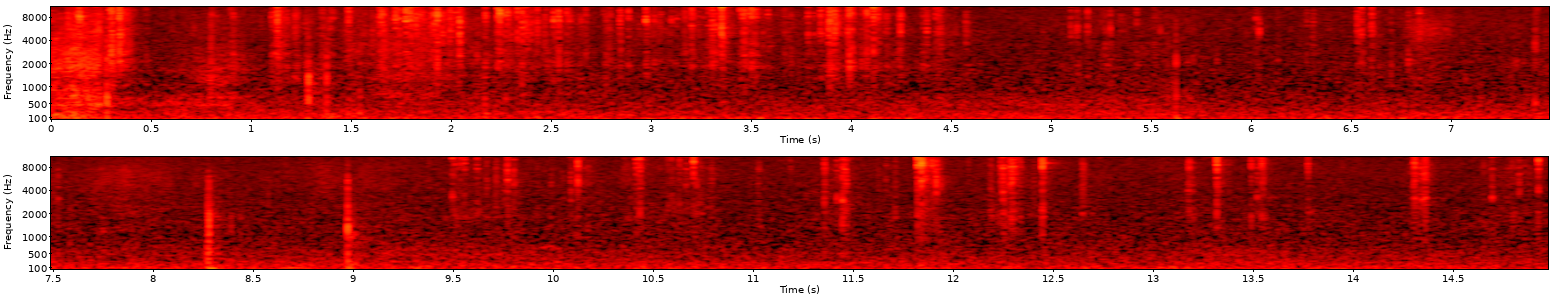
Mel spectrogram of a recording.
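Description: A fan of thin plastic false-nail swatch sticks on a metal ring is fanned, flipped and riffled by both hands with long nails. The sticks give off a continuous stream of light, dry, bright clicks and clatters against each other over a low, soft background rumble.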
